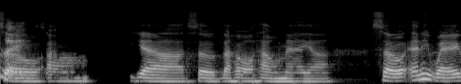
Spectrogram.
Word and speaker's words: Haumea: And just from Haumea, I'm going to try and pronounce every syllable now. Haumea.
